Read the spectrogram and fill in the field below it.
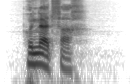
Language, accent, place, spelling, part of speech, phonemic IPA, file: German, Germany, Berlin, hundertfach, adjective, /ˈhʊndɐtˌfaχ/, De-hundertfach.ogg
- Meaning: hundredfold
